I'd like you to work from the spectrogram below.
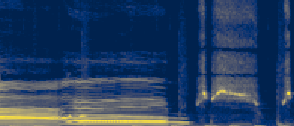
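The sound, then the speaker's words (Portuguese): A voice whistles an imitation of fireworks: a rising tone sweeps up and holds for a couple of seconds, then breaks into a short, noisy crackling burst, fairly loud. “Fogos, fogos. Eu sou péssimo para imitar fogos, assobio, nem sei assobiar direito e tal,”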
